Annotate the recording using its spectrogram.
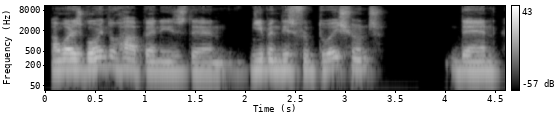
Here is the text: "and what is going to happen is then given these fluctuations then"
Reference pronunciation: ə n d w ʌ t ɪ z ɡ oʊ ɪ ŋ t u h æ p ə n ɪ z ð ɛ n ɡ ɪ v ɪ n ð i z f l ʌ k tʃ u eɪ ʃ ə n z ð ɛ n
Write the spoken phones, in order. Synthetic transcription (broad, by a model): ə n w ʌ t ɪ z ɡ oʊ ɪ ŋ t u h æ p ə n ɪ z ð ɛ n ɡ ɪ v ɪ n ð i s f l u k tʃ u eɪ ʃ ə n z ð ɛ n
